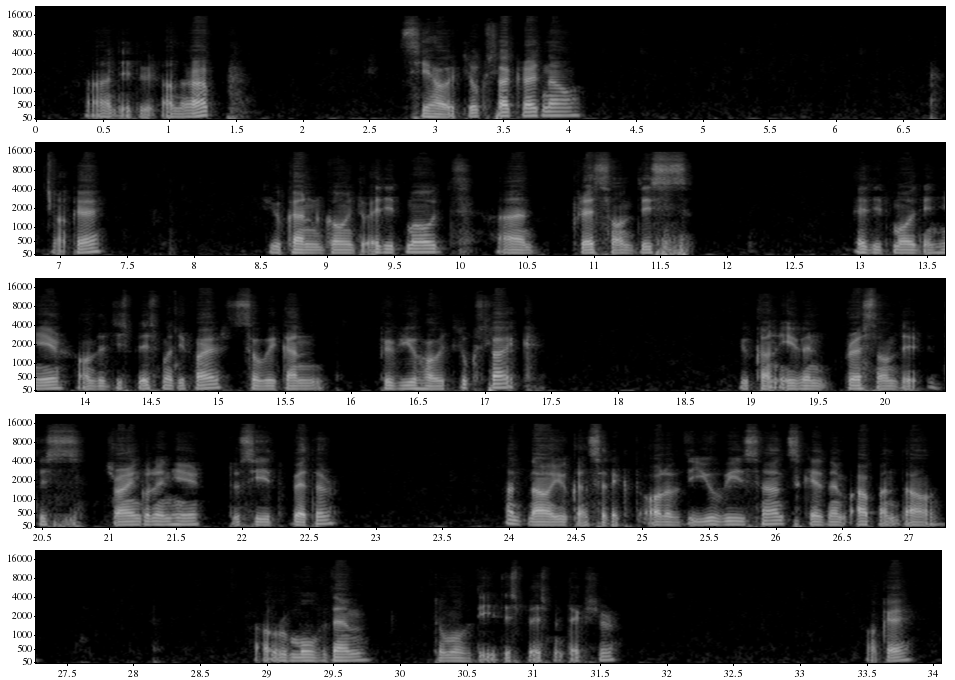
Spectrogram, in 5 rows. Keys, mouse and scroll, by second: 0.3 middle click, 0.7 Tab, 1.0 middle click, 1.3 shift+middle click, 1.6 middle click, 2.4 alt+a, 2.5 middle click, 3.6 shift+middle click, 4.0-4.6 scroll up 3, 4.3 middle click, 4.6-5.3 scroll down 2, 4.9 middle click, 5.4 middle click, 6.3 middle click, 7.6 shift+middle click, 8.1 middle click, 8.9 Tab, 9.3 a, 9.6 scroll down 1, 9.8 middle click, 14.7 click, 15.5 scroll up 1, 15.7 middle click, 21.1 click, 24.4 click, 26.0 s, 30.7 alt+a, 31.0 Tab, 31.1 scroll down 3, 31.4 alt+a, 31.6 middle click, 32.1-32.9 scroll up 4, 32.6 middle click, 33.1 scroll down 1, 33.4 middle click.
